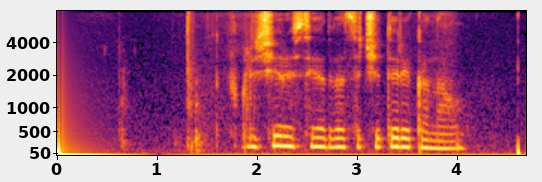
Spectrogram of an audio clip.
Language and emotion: Russian, neutral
